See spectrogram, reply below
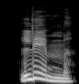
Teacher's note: some consonants aren't pronounced at all? The B in limb, for example.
